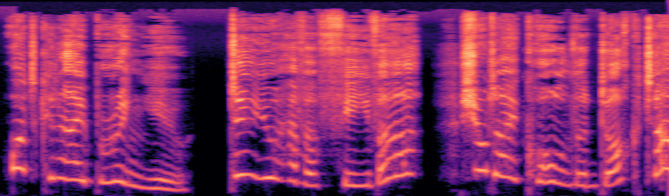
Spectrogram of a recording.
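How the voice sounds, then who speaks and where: Woman reading as a fussing, tender queen mother, pitched well up and a touch loud. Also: sing-song, moderate pace, no echo, studio quality. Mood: fretting. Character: fretful, doting queen mother.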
